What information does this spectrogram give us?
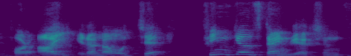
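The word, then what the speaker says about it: Finkelstein: তো number A হচ্ছে for iodide, ঠিক আছে, ফর আই এটার নাম হচ্ছে ফিঙ্কেলস্টাইন রিঅ্যাকশন। ফিঙ্কেলস্টাইন, উচ্চারণটা স্টাইন হচ্ছে বাট অ্যাকচুয়ালি হবে স্টেইন, ঠিক আছে, রিঅ্যাকশন, ঠিক আছে।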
